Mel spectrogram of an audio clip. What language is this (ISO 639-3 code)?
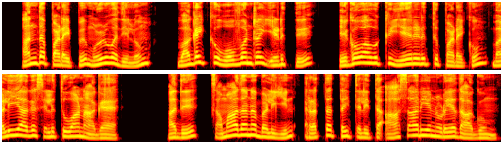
tam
